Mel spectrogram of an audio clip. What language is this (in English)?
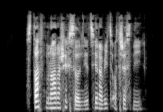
Czech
